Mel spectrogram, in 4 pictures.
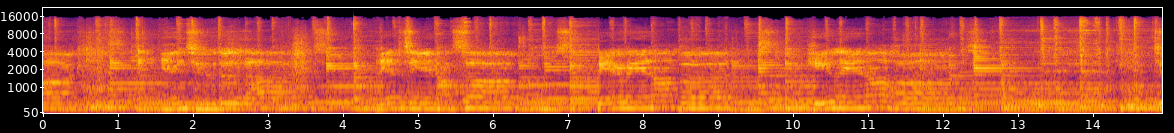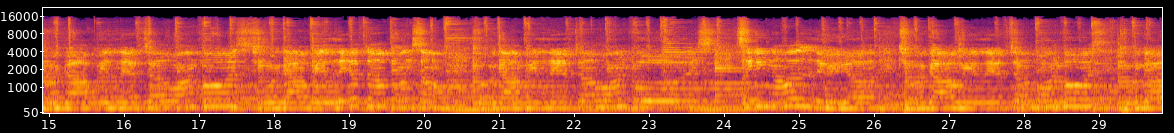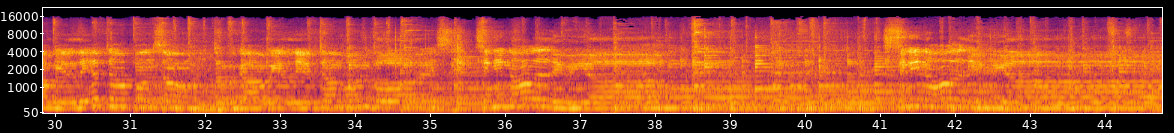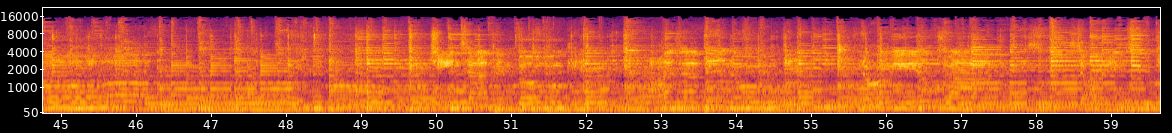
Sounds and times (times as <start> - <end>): Blues: 0.0 - 59.6.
